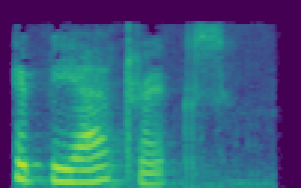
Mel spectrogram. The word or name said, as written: hippiatrics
